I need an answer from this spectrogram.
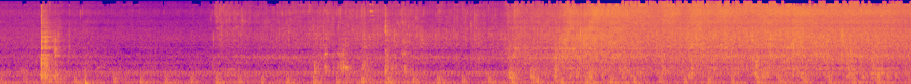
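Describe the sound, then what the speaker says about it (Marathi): Marathi-style tempering (phodni) for amti, spices crackling in hot oil: sporadic pops and stirring clatter at first, building into a loud, continuous, close sizzle for the last few seconds. "तर चला आता आमटीला देणार आहे फोडणी"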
